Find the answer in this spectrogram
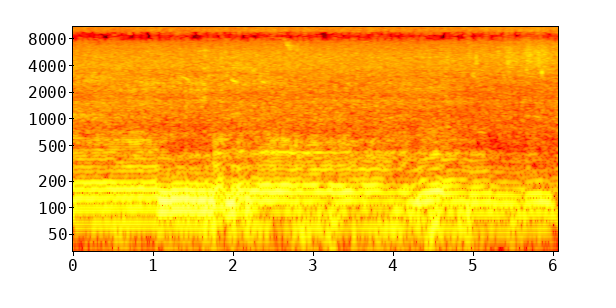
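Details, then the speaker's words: Sick calf examined by a veterinarian, lungs auscultated, especially over one quadrant: harsh, rumbling, sawing, pot-like bubbling sound rising and falling with breathing, from secretions, i.e. coarse crackles consistent with pneumonia. "all the laughter, it's a lot like a pot bubbling, that's also the sound."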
